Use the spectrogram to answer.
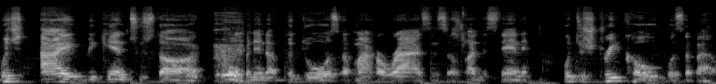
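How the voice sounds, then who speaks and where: A man with an American accent at a moderate pace, music in the background. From Washington DC (Southeast/Southwest). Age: 60s. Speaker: go-go scene figure, podcast guest. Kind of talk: casual interview storytelling.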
